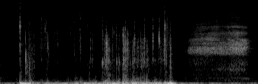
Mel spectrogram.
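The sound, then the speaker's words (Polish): Crisp paper rustling and crinkling as pages of a Forbes magazine are handled and flipped while looking for a page with an article, a quick burst of sharp crackles followed by a softer, hissing slide of a page. “Ponieważ dlaczego zostałam tak wyróżniona i teraz trzymam w ręku tą gazetę, czy słyszycie?”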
